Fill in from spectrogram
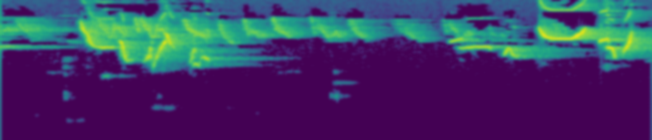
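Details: Old wild Oriental magpie-robin singing to lure wild birds: soft high twittering leading into warbled whistles, quieter repeated chirps, and a final loud, clear sweeping phrase.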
